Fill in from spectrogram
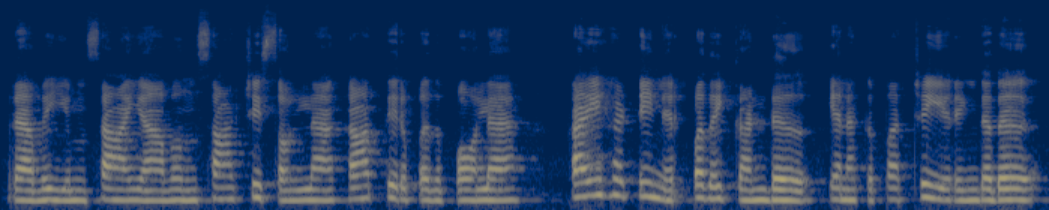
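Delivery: ordinary delivery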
